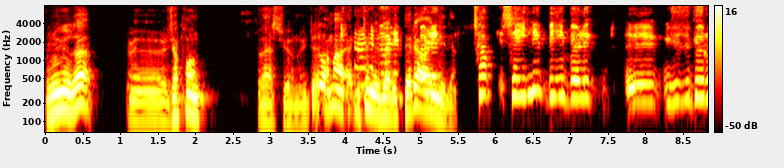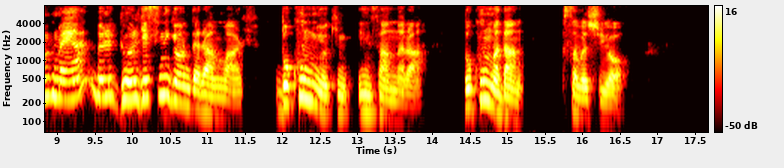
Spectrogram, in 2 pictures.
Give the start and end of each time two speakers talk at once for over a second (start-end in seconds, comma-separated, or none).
3.6-5.3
